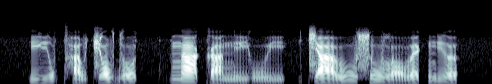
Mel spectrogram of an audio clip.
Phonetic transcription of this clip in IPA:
jiː˧˥wt̪ʰa˩wt͡ɕɔː˥˨wdoː˧˥t̚ | naː˥˨kaː˧˩ ni˩˧juː˩j | t͡ɕaː˥˨ ʋuː˥˨suː˥˨ lɔː˩ʋɛː˥˨k̚ŋi˥˨ə̯

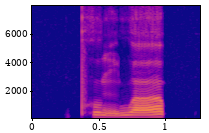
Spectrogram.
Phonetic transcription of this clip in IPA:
pʰʊ˨˩ŋ wɐ˨˥p̚

